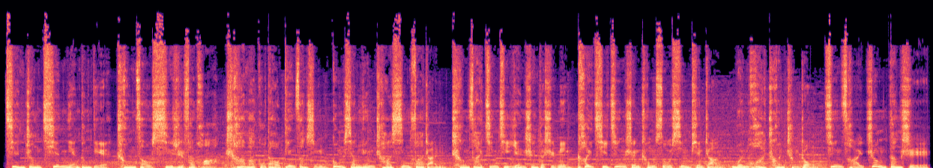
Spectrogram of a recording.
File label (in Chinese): 男 广告; 和谊基金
